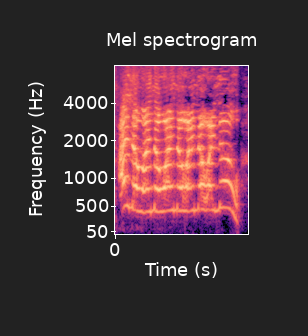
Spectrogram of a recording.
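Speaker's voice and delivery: put-on high, loud eager kid; bursting to answer; eager girl. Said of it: "Lucy waves her arms".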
